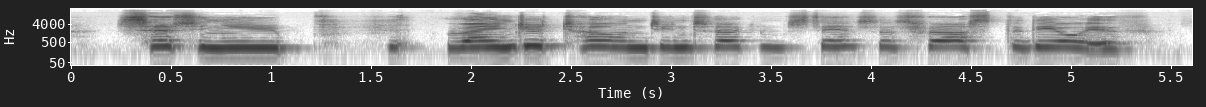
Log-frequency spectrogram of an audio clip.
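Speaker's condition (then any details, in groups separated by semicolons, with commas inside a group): Ataxic cerebral palsy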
